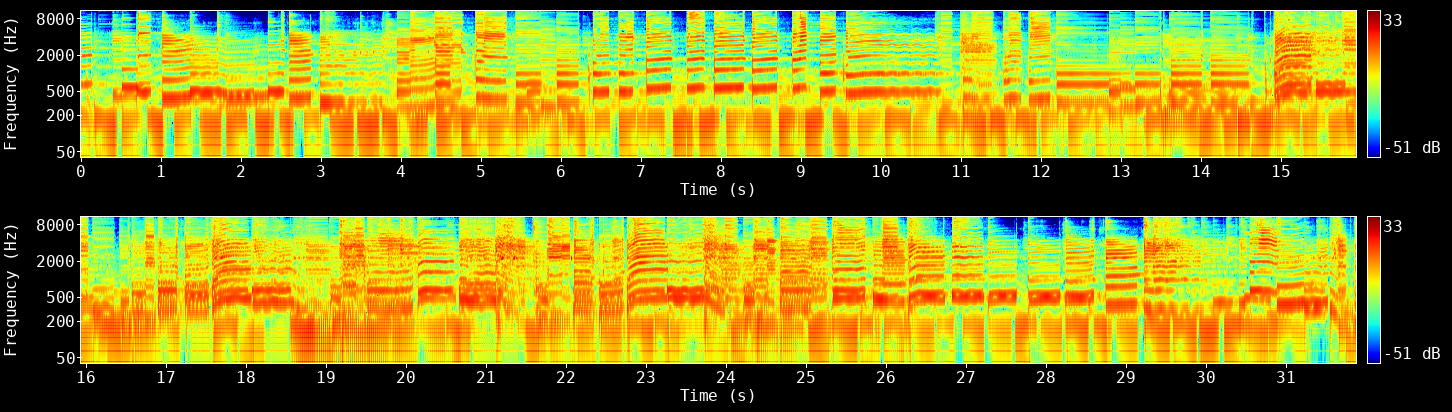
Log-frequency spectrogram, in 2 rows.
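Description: Acoustic-electric guitar (PRS AX20E) in open E tuning, fingerpicked and played with a slide. A steady repeating bass line runs under a picked melody, and the melody turns to gliding, wavering slide notes through the middle stretch.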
